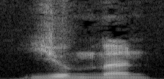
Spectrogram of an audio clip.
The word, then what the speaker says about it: ljummen: And lastly, we have the silent L. Ljus, ljud, ljuv, ljummen.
